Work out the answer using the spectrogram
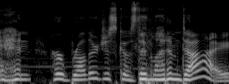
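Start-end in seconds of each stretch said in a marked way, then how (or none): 1.4-2.3 mock cheery, carefree, happy, raised pitch. Retelling a brother's reply to his sister: imitating someone saying it happily. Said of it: "he says it so happily".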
